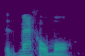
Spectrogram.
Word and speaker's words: Macklemore: Macklemore. Is it sure? – You can hear the L in there. Can you hear it? Macklemore.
